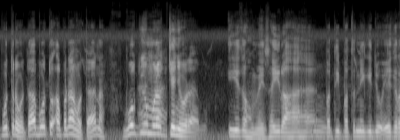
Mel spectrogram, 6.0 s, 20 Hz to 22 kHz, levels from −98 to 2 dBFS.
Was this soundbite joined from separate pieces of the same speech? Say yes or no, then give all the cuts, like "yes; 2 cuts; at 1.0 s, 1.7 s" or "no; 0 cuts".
yes; 1 cut; at 2.5 s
